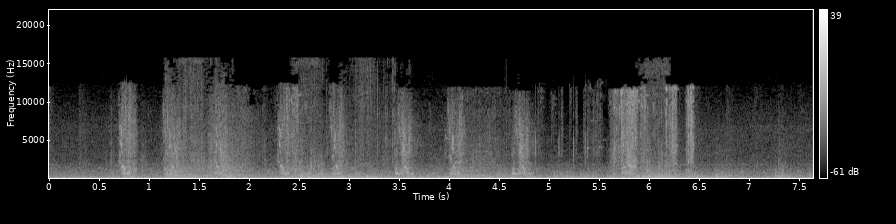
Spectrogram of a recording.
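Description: A pickaxe strikes metal with sharp, ringing clangs.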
